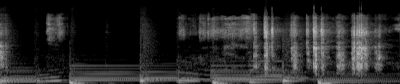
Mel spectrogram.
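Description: A black-pepper grinder being twisted over the meat, giving a dry, gritty rasp of fine clicks: briefly near the start, then longer in the second half. Background music with held notes and a bass line plays under it.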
